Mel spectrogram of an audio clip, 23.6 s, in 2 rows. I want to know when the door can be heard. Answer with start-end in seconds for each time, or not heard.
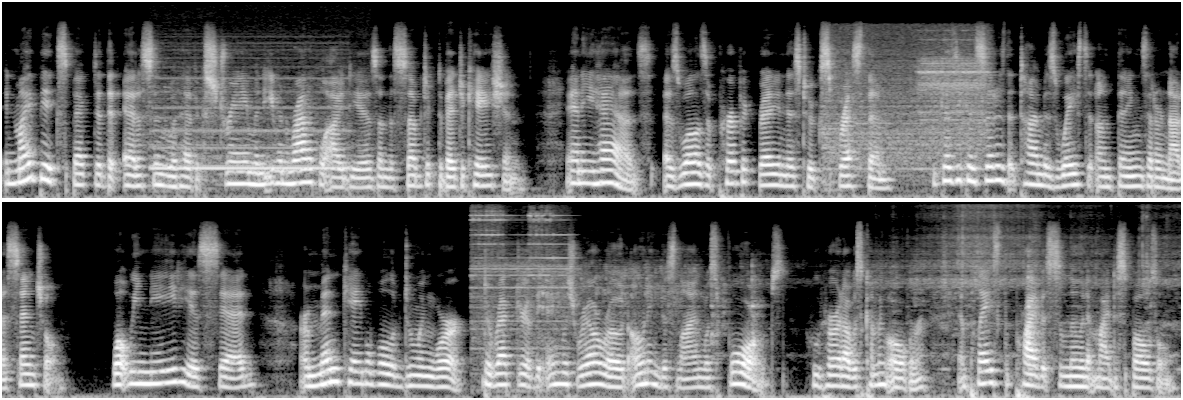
not heard.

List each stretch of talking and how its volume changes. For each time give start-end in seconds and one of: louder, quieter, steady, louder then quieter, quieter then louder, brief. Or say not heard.
0.0-23.5 steady.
